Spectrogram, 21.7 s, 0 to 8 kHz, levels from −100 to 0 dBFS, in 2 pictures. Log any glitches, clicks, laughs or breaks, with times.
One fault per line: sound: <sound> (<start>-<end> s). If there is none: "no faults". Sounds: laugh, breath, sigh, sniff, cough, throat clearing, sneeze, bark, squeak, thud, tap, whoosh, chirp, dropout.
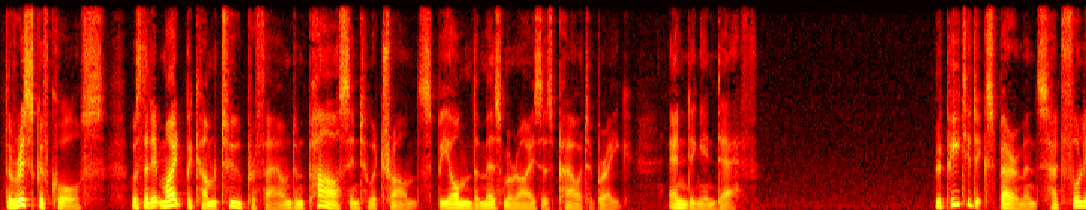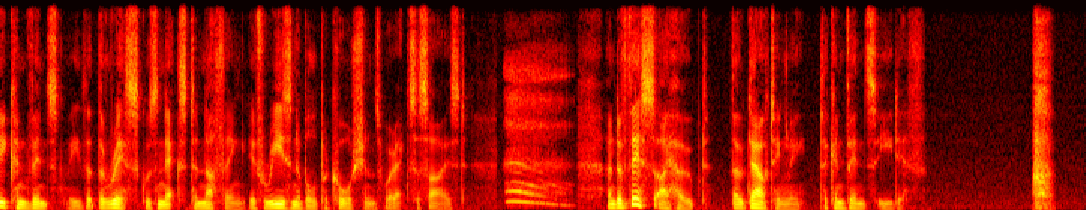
sound: sigh (15.9-16.6 s)
sound: breath (21.2-21.4 s)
